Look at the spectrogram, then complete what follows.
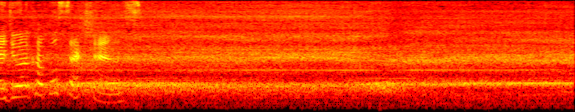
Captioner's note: hair dryer blowing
